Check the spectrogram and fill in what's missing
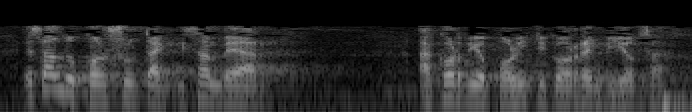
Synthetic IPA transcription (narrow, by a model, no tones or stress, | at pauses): e̞sald̪uko̞nsult̪akisambe̞aɾ | ako̞ɾð̞io̞po̞lit̪ikoːre̞mbio̞t͡sa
